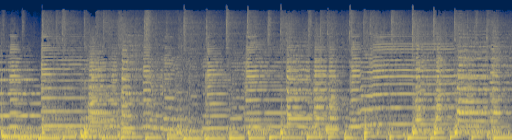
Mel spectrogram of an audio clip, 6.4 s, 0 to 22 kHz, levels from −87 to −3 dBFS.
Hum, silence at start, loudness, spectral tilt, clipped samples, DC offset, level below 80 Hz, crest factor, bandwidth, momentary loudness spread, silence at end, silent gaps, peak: none; 0 s; -15 LUFS; -4.5 dB/octave; under 0.1%; under 0.1%; -24 dBFS; 14 dB; 17 kHz; 4 LU; 0 s; none; 0 dBFS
